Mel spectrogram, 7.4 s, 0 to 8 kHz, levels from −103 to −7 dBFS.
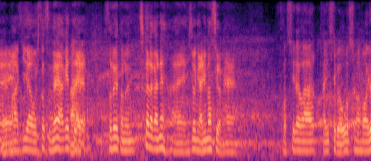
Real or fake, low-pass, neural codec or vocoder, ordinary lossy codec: fake; none; codec, 16 kHz, 4 kbps, FreqCodec, smaller model; none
